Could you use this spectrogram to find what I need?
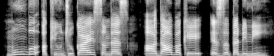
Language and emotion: Sindhi, neutral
